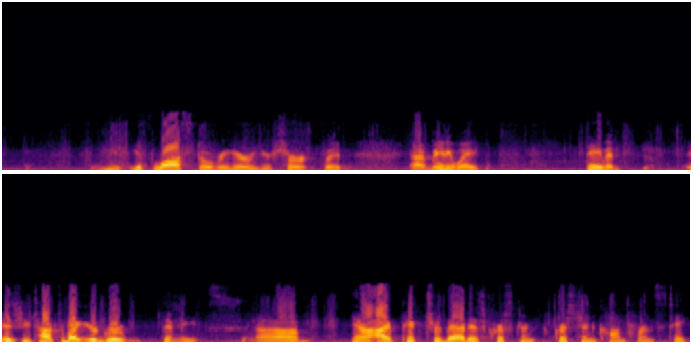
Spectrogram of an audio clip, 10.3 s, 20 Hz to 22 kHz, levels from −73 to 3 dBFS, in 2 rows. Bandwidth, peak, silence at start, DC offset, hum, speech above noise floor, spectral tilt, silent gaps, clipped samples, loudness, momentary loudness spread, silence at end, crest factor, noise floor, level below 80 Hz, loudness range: 7.8 kHz; -2 dBFS; 0.65 s; 2%; none; 27 dB; -3.5 dB/octave; none; under 0.1%; -16 LUFS; 15 LU; 0.05 s; 14 dB; -42 dBFS; -48 dBFS; 5 LU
